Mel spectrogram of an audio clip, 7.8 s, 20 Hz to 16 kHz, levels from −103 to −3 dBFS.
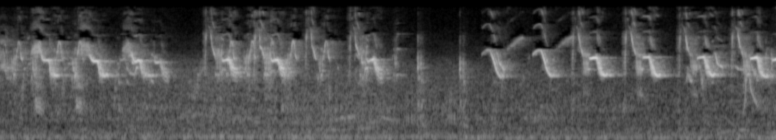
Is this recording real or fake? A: real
